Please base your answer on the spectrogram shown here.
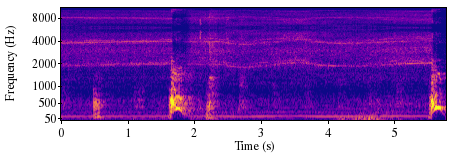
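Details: Great Dane barking at a flying RC helicopter: a soft woof, then a strong bark with a quick follow-up, and another bark at the end, set against the helicopter's constant high whir.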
